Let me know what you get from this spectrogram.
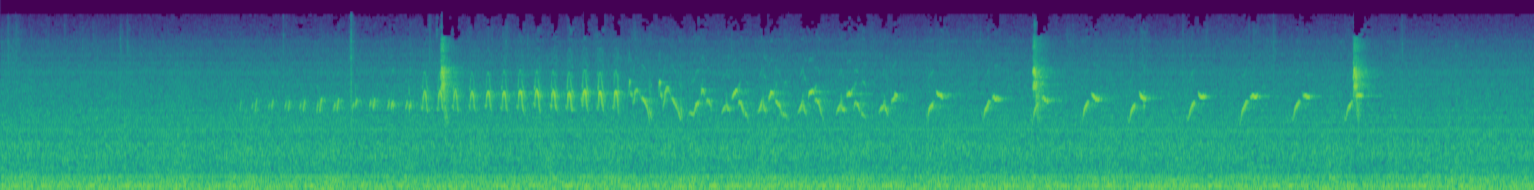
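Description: Small bird singing: a fast run of chirps that gives way to a slower series of down-sliding chirps, over a steady low hum. Three sharp clicks stand out, about four, ten and thirteen seconds in.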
